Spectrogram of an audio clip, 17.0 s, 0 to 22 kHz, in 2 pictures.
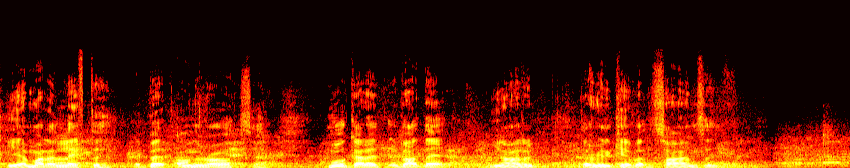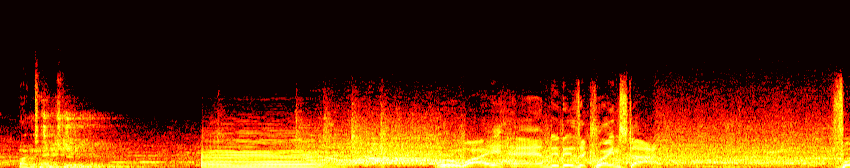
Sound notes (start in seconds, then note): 10.5 buzzer blares; 11.4 cheering, applause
